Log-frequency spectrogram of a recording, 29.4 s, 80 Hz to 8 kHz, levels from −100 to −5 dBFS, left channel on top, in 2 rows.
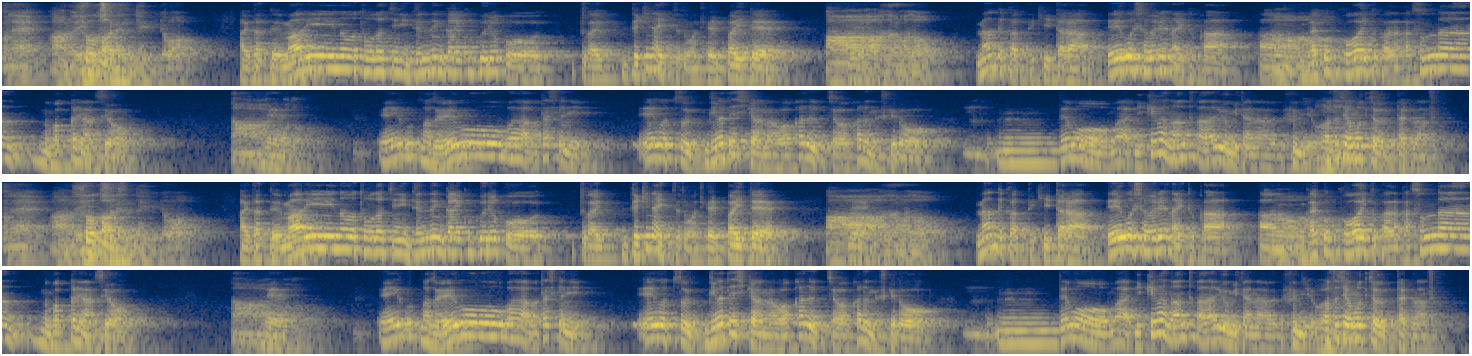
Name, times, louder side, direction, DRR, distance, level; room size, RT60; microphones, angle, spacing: voice 1, 0.0-1.8 8.2-9.3 12.6-13.3 17.0-17.7 24.3-24.6 27.8-28.3, left 1 dB, 45° left, 0 dB, 1.6 m, -31 dB
voice 2, 0.8-1.4 2.4-5.4 5.8-7.8 8.5-8.7 9.0-9.1 9.7-12.3 12.6-15.9 17.3-17.5 18.4-20.5 21.0-23.9 24.5-29.0, right 2 dB, 65° right, 7 dB, 0.9 m, -24 dB
8.1 x 6.2 x 6.0 m, 0.90 s
head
